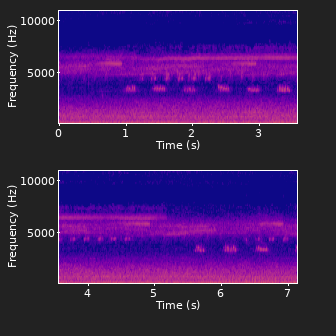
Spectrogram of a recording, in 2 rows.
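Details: Grass insects calling at dusk, 18:46 on 26 September 2022: a thin sustained high trill with evenly spaced chirps roughly every half second, briefly stopping, all under a strong low droning rumble.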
